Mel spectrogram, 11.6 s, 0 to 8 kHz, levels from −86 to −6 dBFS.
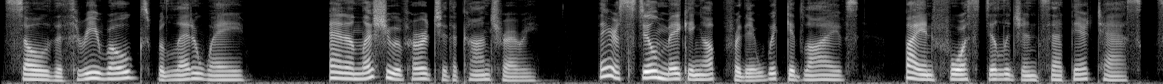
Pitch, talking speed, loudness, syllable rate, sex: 170 Hz, 155 wpm, -20 LUFS, 4.7 syllables/s, female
